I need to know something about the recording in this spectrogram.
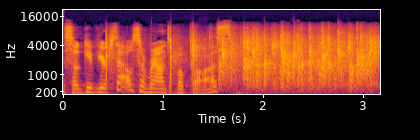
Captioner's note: applause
